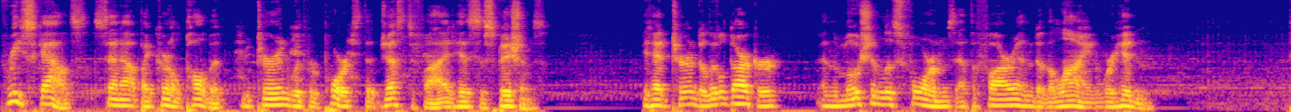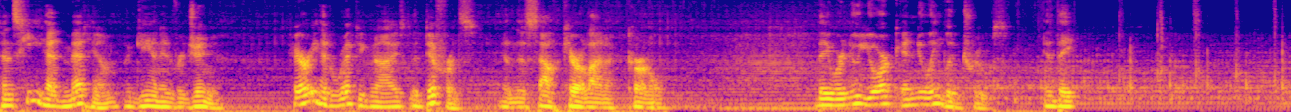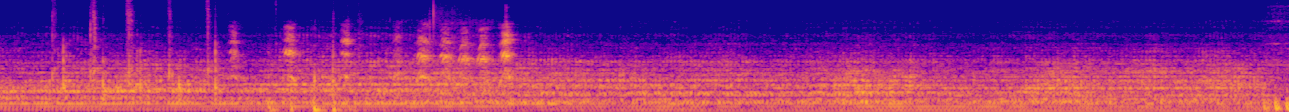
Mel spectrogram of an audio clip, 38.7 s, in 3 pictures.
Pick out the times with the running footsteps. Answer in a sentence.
You can hear the running footsteps from 22.9 to 29.4 s.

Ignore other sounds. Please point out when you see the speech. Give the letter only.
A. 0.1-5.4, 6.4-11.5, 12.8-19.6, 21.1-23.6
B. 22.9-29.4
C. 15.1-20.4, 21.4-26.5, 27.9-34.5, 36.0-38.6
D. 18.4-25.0
A.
